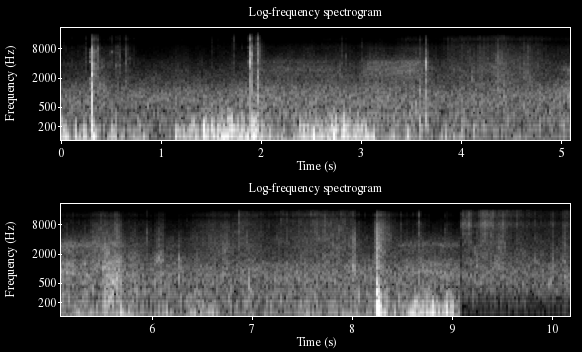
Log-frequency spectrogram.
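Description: Footsteps crunch through brush and dry needles.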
